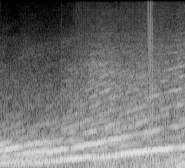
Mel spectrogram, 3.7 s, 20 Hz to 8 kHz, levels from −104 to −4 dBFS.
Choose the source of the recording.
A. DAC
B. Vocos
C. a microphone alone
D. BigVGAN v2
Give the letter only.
D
